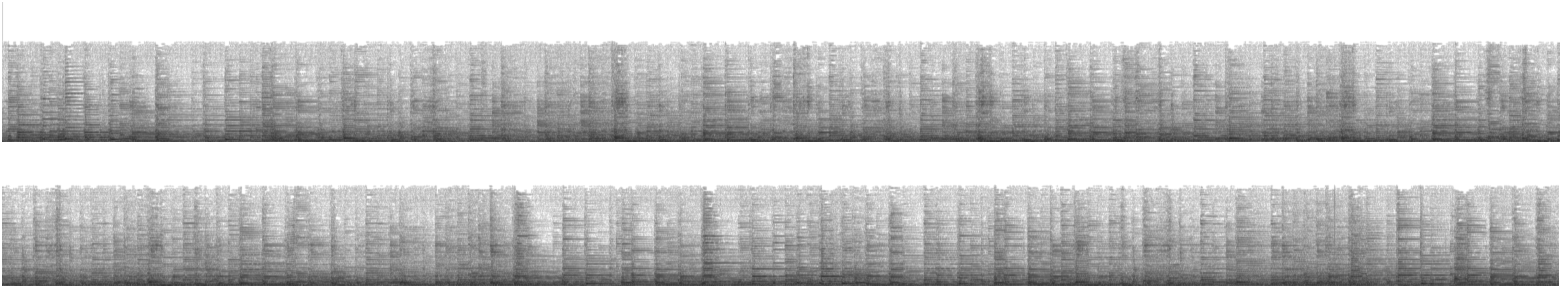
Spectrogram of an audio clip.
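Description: Two banjos playing an instrumental tune together, a steady stream of quick plucked notes.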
